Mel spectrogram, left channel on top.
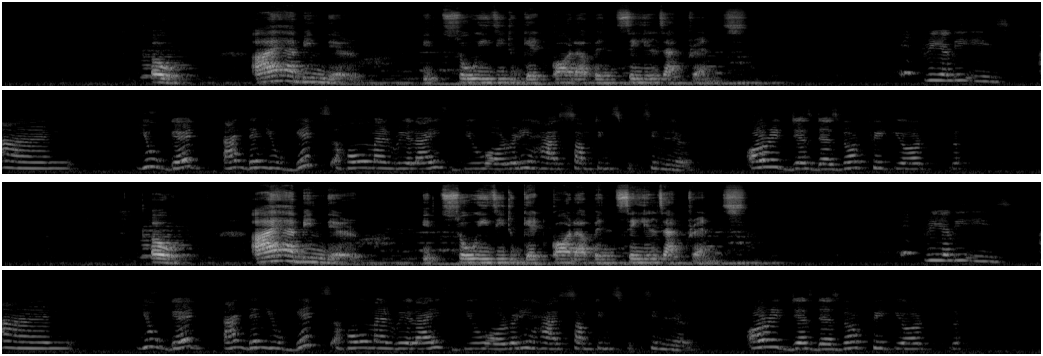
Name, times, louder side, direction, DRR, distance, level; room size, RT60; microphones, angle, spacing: voice 1, 1.4-1.9 2.2-7.8, right 5 dB, 45° right, 0.5 m, -33 dB
voice 2, 9.0-10.0 10.4-11.1 11.7-16.6 16.9-17.3 17.8-19.6 19.9-20.0, equal, 15° left, 1.1 m, -43 dB
4.9 x 3.1 x 2.3 m
head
